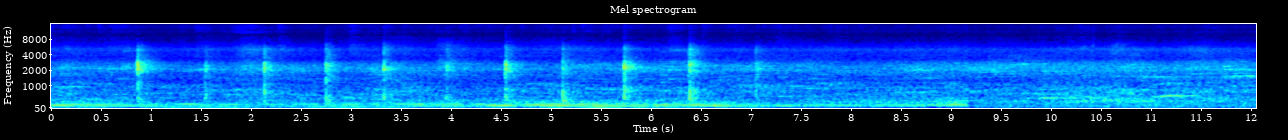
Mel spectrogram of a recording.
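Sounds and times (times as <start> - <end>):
shoe clicks on tiled stairs: 0.6 - 7.5.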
